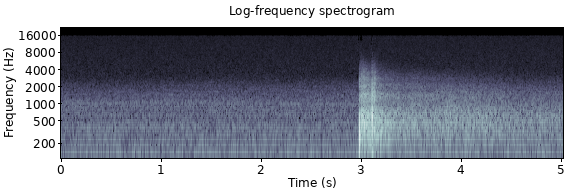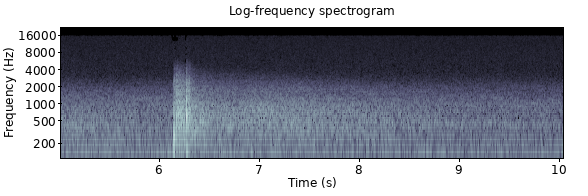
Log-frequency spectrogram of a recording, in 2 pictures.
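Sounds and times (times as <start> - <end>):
firework bang: 3.0 - 4.5, 6.1 - 7.2
firework crack: 3.0 - 9.2.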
